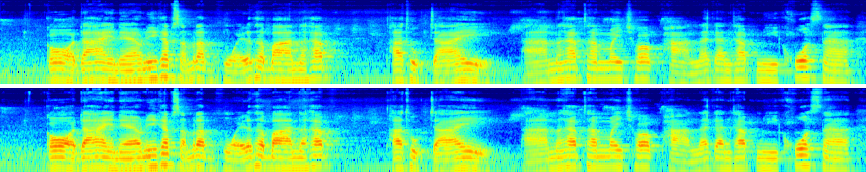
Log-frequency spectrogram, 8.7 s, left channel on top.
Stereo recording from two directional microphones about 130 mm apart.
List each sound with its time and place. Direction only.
0.4 s a man's voice: 25° right (ahead or behind)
